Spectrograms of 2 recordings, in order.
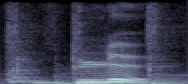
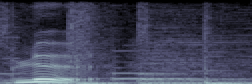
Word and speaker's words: bleue: Une chemise bleue. Now these two actually sound the same, bleu and bleue.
